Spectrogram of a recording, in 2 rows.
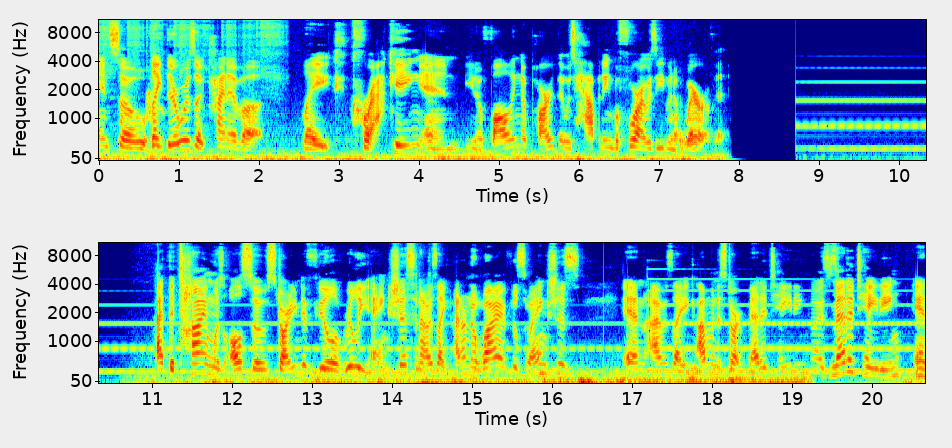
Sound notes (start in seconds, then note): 8.5 singing bowl rings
